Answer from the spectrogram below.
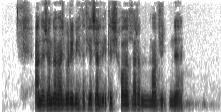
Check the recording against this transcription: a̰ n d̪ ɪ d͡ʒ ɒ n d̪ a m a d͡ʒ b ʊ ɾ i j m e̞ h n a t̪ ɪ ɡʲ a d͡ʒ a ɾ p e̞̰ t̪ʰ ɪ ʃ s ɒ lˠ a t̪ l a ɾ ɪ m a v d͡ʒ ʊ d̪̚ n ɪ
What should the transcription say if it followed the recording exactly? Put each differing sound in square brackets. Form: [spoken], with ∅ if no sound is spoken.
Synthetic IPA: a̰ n d̪ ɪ d͡ʒ ɒ n d̪ a m a d͡ʒ b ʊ ɾ i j m e̞ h n a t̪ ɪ ɡʲ a d͡ʒ a [l] p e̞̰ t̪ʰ ɪ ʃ [h] ɒ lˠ a t̪ l a ɾ ɪ m a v d͡ʒ ʊ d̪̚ n ɪ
